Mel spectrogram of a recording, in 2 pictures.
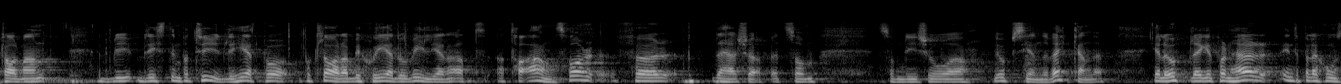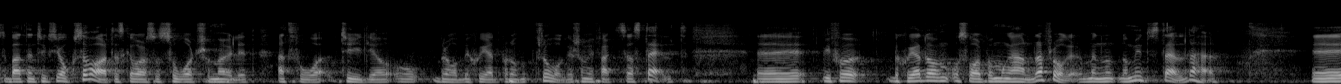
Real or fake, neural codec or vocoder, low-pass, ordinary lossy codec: real; none; 7.2 kHz; none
